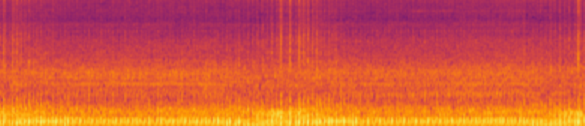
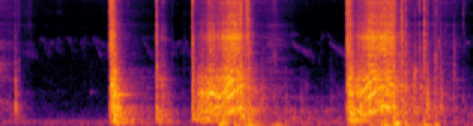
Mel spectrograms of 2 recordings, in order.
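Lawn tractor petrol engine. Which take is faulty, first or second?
second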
